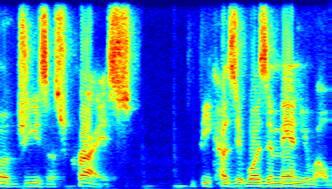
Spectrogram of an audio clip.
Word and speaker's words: Jesus: reason we pronounce it Jesus is because that's the phonetic pronunciation of the Greek version of his name glorified Athena or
